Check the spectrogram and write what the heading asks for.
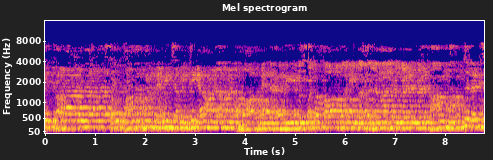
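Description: A man's voice chanting religious recitation in long, held notes that shift slowly in pitch.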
